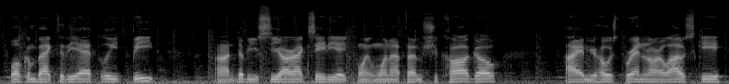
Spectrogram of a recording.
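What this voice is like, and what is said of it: Deeper, hoarse sick-sounding voice. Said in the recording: “my voice sounds a little deeper, a little sexier, it's because I'm sick ... Holy cow, I do sound bad”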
